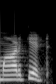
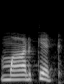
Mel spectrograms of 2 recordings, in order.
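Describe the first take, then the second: The two takes are said the same way.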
